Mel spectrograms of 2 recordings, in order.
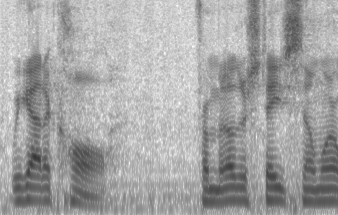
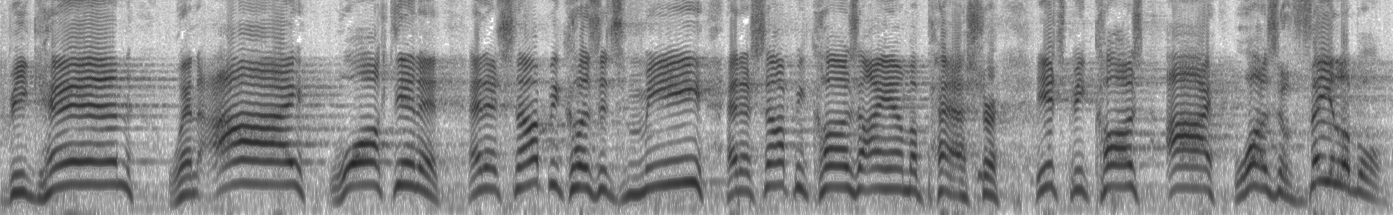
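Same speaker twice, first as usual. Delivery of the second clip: high, loud, slow sermon climax; preaching at full force; 12 semitones higher, 9 dB louder, slower than usual. Acted. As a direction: drive the point home to the church.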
